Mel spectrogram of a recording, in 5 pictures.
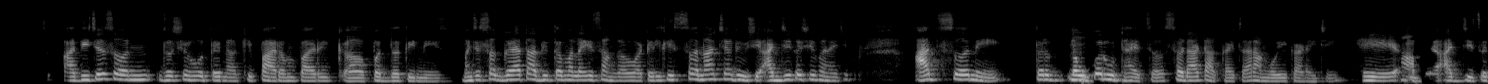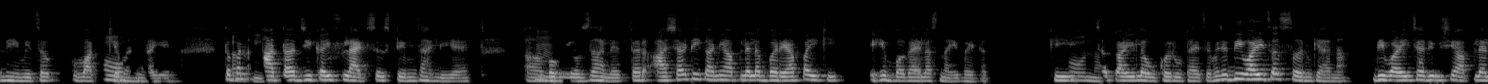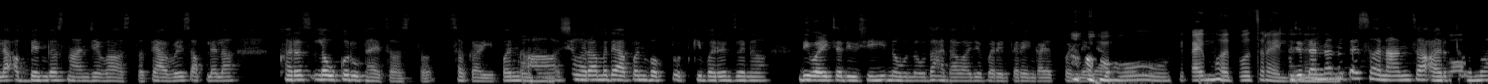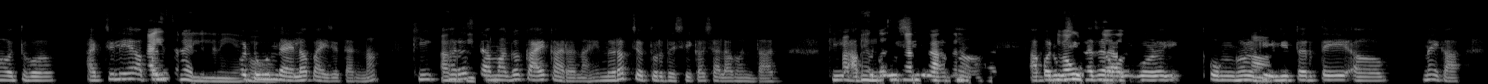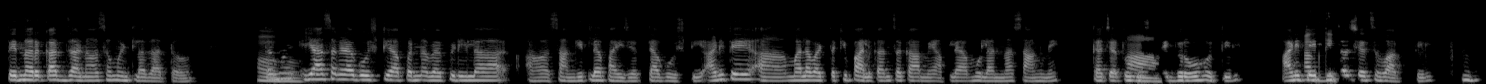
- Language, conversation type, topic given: Marathi, podcast, सणांच्या दिवसांतील तुमची सर्वात आवडती जेवणाची आठवण कोणती आहे?
- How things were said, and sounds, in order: other noise; other background noise; chuckle; unintelligible speech; tapping; in English: "ग्रो"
